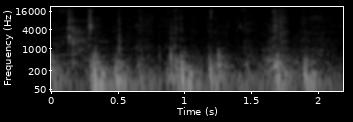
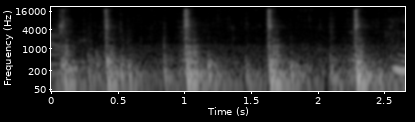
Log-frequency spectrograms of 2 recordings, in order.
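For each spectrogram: First: Dull, low thumps repeat as the churn turns, with no slosh: the cream has thickened past liquid. Second: Five rhythmic low, wet sloshing strokes from a churn, showing the butterfat has separated from the buttermilk.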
